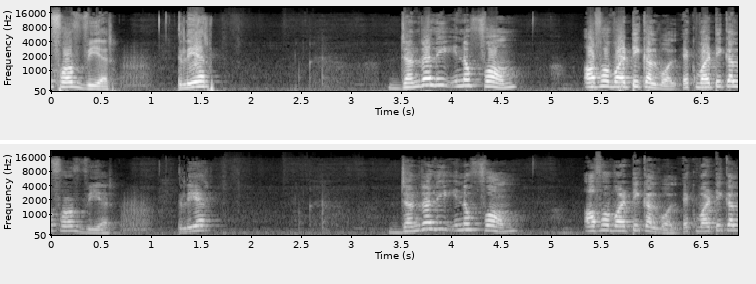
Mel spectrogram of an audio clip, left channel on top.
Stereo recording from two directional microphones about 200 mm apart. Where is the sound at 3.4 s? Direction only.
45° left (ahead or behind).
